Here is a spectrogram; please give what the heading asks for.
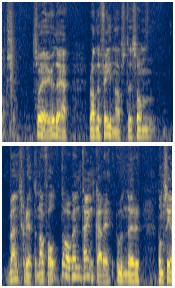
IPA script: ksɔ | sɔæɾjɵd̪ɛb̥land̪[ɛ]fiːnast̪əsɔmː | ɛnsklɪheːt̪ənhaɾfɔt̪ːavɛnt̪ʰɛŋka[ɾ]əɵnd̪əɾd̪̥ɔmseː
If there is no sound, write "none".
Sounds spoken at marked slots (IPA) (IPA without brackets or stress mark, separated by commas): ɛ, ɾ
